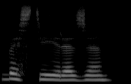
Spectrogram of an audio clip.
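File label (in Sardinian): "bestires", female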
